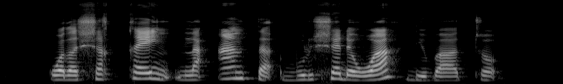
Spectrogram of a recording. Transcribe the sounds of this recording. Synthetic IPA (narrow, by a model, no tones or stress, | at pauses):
wɐðɐʃɑqːɛjnlɐaːnt̪ɐbʊlʃɐðɐwɑːhdɪbaːt̪ʰːɔ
